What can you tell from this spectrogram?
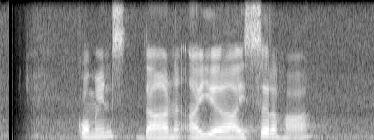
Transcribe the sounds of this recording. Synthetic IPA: komensd̪aːnə̰ʔɐjəlaːisːəɾəɦaː

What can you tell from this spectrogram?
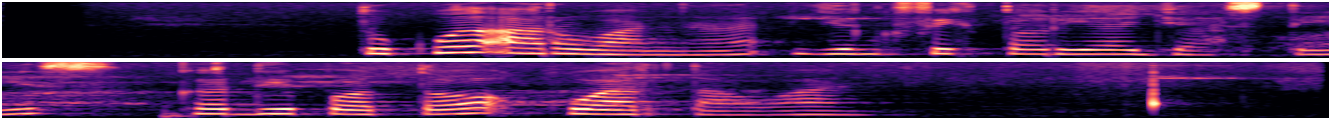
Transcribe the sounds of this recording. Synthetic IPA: t̪ukʊlarwanad͡ʒɨŋfik̚t̪ɔɾiad͡ʒast̪ɪskɨrdipɔt̪ɔkuwart̪awan

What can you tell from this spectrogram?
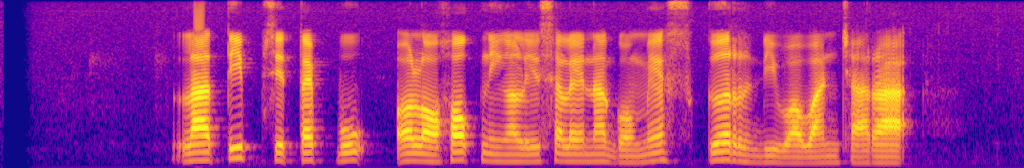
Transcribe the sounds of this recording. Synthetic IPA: lat̪ip̚sit̪ɛpu | ɔlɔhɔk̚niŋalisɛlɛnaɡɔmɛskɨrdiwawaɲt͡ʃaɾa

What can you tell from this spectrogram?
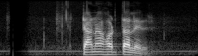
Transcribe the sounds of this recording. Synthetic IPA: ʈanaɦɔɾt̪aleɾ

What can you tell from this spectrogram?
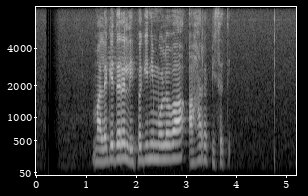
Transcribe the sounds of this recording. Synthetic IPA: maləɡed̪əɾəlipəɡinimoləʋaːaɦaɾəpisət̪i̥

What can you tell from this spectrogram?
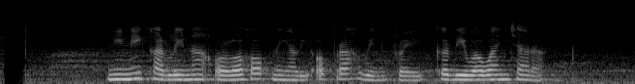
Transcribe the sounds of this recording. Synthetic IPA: ninikarlinaʔɔlɔɦɔk̚niŋaliʔɔpɾahwinfɾejkɨrdiwawaɲt͡ʃaɾa

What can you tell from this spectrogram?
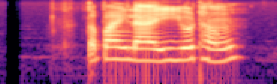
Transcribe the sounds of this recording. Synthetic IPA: t̪ʌpaĩlajjoʈʰaw̃

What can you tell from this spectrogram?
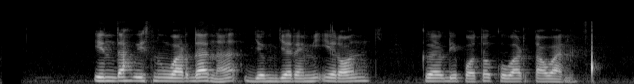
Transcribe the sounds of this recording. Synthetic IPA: ʔindaɦwisnuwardanad͡ʒɨŋd͡ʒɛɾemiʔiɾɔn | kɨrdipɔt̪ɔkuwart̪awan

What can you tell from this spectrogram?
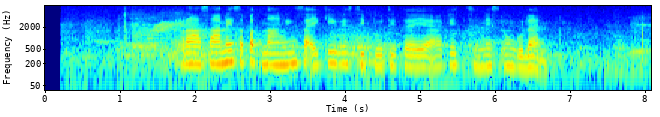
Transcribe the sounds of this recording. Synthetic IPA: rasanesəpət̪̚naŋɪŋsa̰ʔikiwɪsʒ̥i̤b̥ṳd̪̥i̤d̪̥a̤jaake̥ʒ̥ə̤nɪsuŋɡulan

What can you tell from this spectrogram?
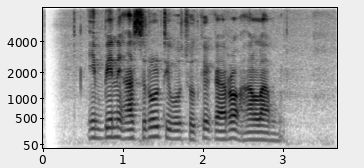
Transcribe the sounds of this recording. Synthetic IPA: ʔimpineasɾʊld̪̥i̤wuk̚ʒ̥ṳt̪̚kekaɾoʔalam

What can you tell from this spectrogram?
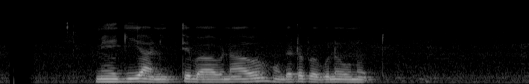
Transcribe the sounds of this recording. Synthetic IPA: meːɡijəanit̪jəbʱaːʋənaːʋəɦond̪əʈəproɡunəunut̪

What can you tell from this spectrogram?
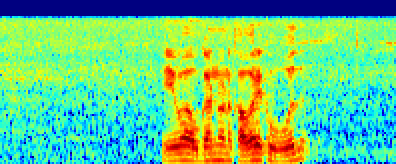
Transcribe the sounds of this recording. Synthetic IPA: eːʋaːuɡanːuʋanəkaʋəɾekəuʋəd̪ə

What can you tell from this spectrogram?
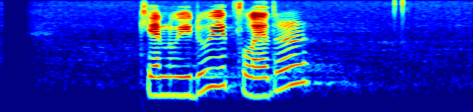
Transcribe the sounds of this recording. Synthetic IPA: kʰɛ̃nwiduit̪lɛtəɹ

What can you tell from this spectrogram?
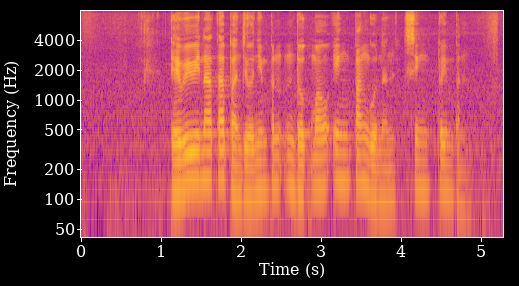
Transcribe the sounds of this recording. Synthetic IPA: ɖ̥ɛ̤wiwinat̪ab̥a̤ɲd͡ʒɔɲimpənənɖʊk̚mauʔɪŋpaŋɡonansɪŋpimpən

